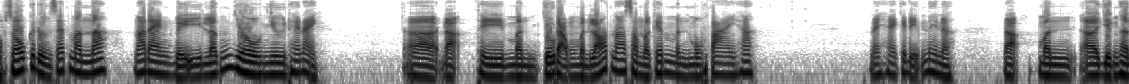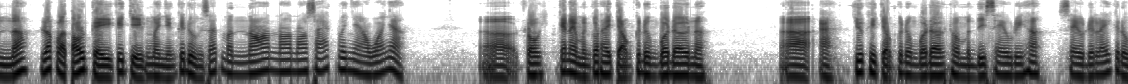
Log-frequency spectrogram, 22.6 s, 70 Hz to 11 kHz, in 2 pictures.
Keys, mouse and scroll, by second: 1.0 ctrl+click, 2.2 ctrl+click, 2.9-4.2 drag, 4.7 w, 5.3-7.9 drag, 7.9 1, 8.6 click, 9.9 ctrl+click, 11.5 click, 12.9 scroll down 1, 14.5 alt+middle click, 15.3 middle click, 15.6 scroll down 1, 15.8 alt+middle click, 16.3 scroll up 3, 16.8 click, 17.3 scroll up 1, 18.3 click, 21.3 click.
